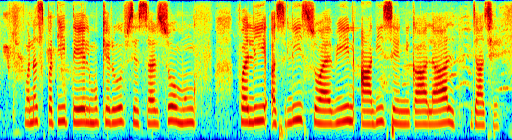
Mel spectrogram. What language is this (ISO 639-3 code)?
mag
